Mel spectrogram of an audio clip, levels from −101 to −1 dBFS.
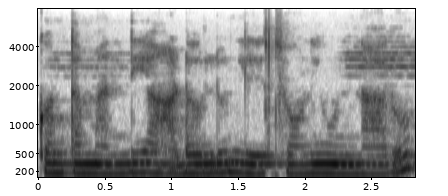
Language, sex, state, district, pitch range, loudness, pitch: Telugu, female, Andhra Pradesh, Krishna, 160-170 Hz, -15 LUFS, 165 Hz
